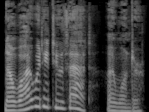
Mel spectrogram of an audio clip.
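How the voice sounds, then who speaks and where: A man's voice: on the high side, very animated, brisk, a little mellow, no echo, clean studio sound, voice pushed up. A man voicing a skeptical, wry professional woman who muses emphatically, in an audiobook. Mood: puzzled, probing. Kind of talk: audiobook character dialogue.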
